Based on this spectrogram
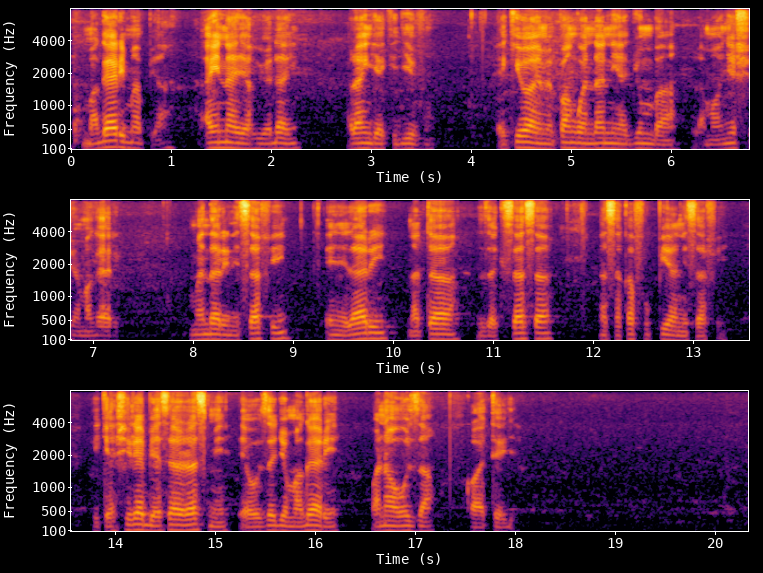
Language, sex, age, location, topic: Swahili, male, 25-35, Dar es Salaam, finance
